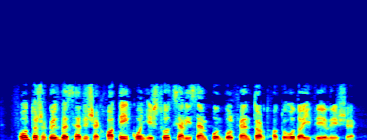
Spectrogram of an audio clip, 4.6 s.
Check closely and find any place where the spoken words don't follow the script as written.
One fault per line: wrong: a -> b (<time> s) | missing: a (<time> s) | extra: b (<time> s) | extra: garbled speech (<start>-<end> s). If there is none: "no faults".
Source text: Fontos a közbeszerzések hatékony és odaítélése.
extra: szociális szempontból fenntartható (1.9 s)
